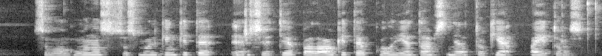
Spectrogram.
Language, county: Lithuanian, Telšiai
